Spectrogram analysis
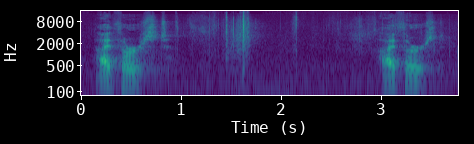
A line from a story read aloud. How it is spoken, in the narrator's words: the Lord Jesus again cries out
